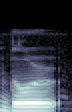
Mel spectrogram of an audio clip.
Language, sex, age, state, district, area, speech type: Assamese, male, 45-60, Assam, Dhemaji, rural, spontaneous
